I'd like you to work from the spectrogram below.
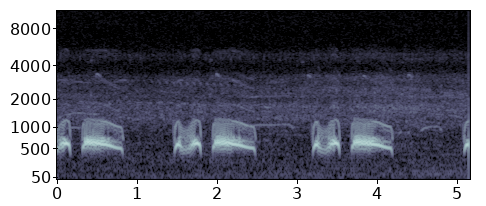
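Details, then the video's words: Decoy spotted dove cooing to excite wild doves: three phrases, each a short wobbling double note then a long steady coo that drops slightly at the end, evenly spaced against quiet background. "Cu gáy thúc gáy kích bổi tập mồi cực nhạy"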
